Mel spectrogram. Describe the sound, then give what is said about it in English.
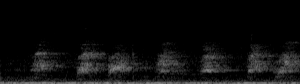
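A dog named Bailey barks repeatedly, about seven short mid-pitched barks in a quick, fairly even rhythm over a steady low rumble, with no voices. “She doesn't realise she does that all day long at the school, kids.”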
